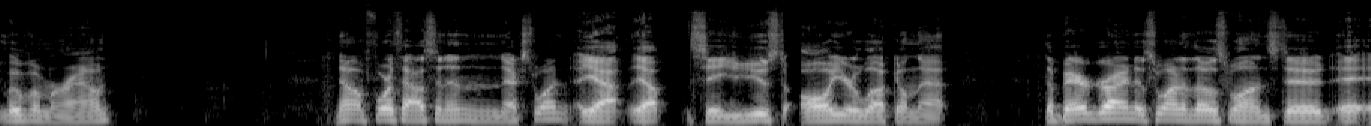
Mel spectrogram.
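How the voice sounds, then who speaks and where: A man with a clear, resonant, medium-pitched voice chats casually on a live stream while playing, laid-back and full of slang, calling viewers "brother" and "dude." He often stutters and repeats words, and the recording has no echo.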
